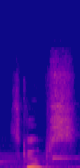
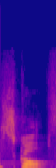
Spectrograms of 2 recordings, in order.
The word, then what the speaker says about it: Scops: Scoops? Scops? It'd be Scops, actually, because Scoops would have two O's.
